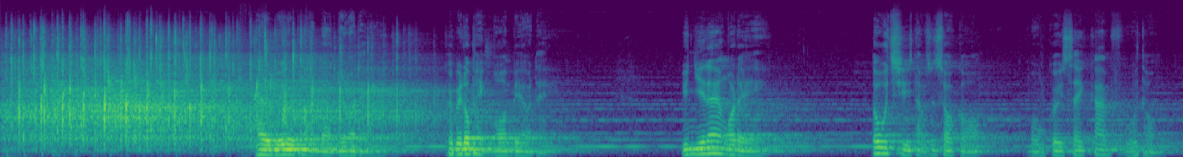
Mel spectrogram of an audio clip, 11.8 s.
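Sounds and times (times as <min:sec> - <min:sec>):
applause at a church gathering: 0:00.0 - 0:04.5
speech: 0:02.6 - 0:03.8, 0:04.5 - 0:05.6, 0:06.8 - 0:07.7, 0:08.7 - 0:11.7.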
